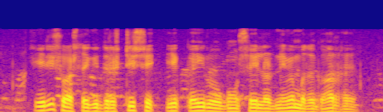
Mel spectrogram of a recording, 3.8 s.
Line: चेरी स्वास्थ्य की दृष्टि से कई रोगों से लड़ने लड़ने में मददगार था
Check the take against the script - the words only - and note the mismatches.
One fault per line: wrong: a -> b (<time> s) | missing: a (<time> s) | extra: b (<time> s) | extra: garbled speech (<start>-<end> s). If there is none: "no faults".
extra: यह (1.7 s)
missing: लड़ने (2.9 s)
wrong: था -> है (3.4 s)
